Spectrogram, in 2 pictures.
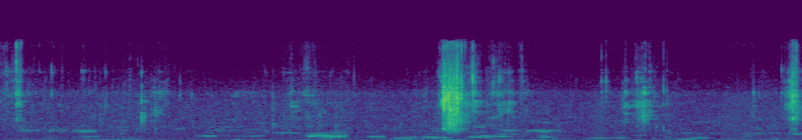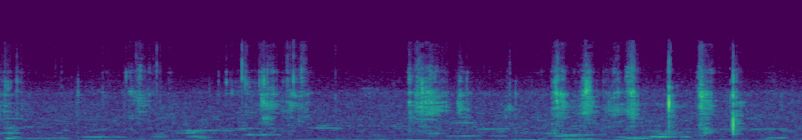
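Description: Faint voices of people talking a little way off, with scattered short chirps and sharp clicks over a low uneven rumble.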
